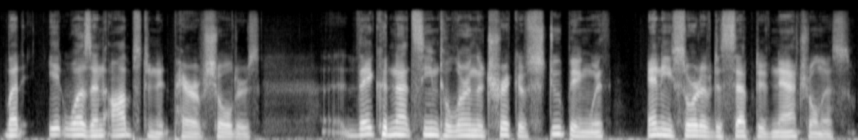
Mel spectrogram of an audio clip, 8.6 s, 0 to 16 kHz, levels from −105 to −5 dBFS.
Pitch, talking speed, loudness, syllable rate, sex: 125 Hz, 170 wpm, -19 LUFS, 5.0 syllables/s, male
